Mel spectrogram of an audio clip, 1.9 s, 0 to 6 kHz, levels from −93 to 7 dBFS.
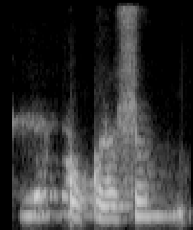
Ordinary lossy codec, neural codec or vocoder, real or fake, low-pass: MP3, 48 kbps; codec, 44.1 kHz, 2.6 kbps, SNAC; fake; 5.4 kHz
